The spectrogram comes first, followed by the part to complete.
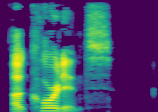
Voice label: "accordance", English voice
